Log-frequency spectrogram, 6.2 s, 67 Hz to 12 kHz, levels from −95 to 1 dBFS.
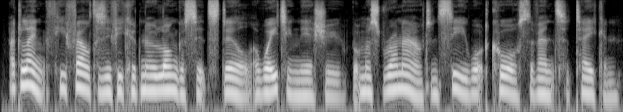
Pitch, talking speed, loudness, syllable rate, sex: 165 Hz, 250 wpm, -17 LUFS, 5.5 syllables/s, female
